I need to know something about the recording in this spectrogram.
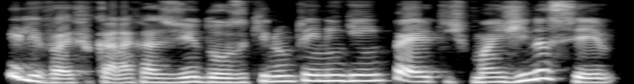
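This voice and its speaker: A young man in casual podcast chat, talking fast and excitably, swearing loosely. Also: a little high. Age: young adult.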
